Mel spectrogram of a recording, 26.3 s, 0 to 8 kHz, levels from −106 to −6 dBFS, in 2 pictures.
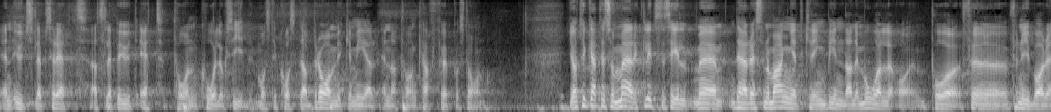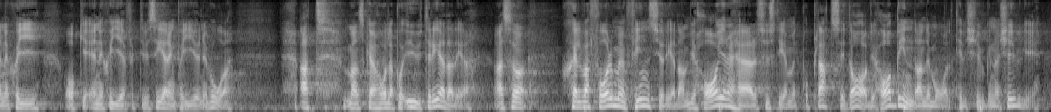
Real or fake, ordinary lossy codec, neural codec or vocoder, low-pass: real; none; none; none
